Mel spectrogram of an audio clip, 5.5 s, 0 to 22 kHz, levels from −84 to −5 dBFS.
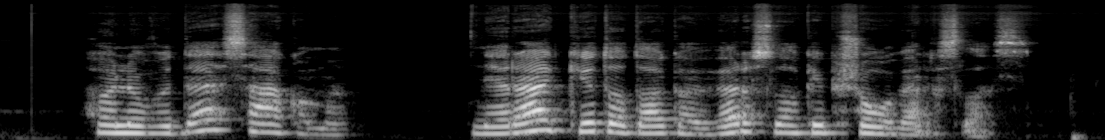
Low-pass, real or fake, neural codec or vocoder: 19.8 kHz; real; none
